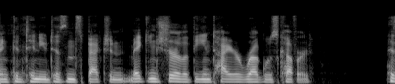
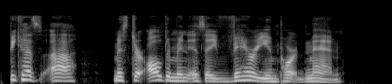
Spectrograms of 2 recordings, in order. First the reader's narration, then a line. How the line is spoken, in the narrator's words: she hastily added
